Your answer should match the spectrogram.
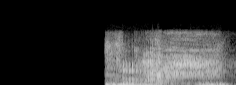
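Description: A big cat's roar, a sound effect that starts suddenly and loudly about a second in after silence.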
